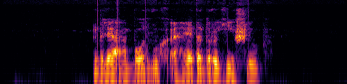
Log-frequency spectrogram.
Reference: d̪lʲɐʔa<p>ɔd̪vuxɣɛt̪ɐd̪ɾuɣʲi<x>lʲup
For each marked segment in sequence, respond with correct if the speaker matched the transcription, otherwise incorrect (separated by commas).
incorrect, incorrect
